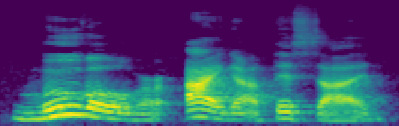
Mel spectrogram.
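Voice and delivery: slow, firm demand; bossy. A narrator's reading. Pablo bosses Luke in the car. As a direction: claim the seat. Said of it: "Pablo told Luke".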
